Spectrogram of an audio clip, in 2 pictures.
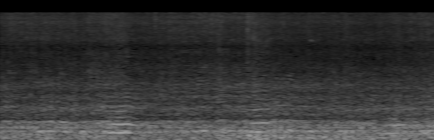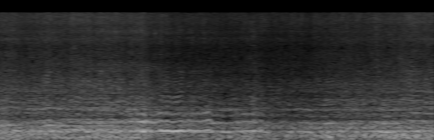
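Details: Forager honey bee carrying sticky orange propolis on its legs: a steady, low, droning buzz runs throughout with faint wavering tones, over constant broadband background noise.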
